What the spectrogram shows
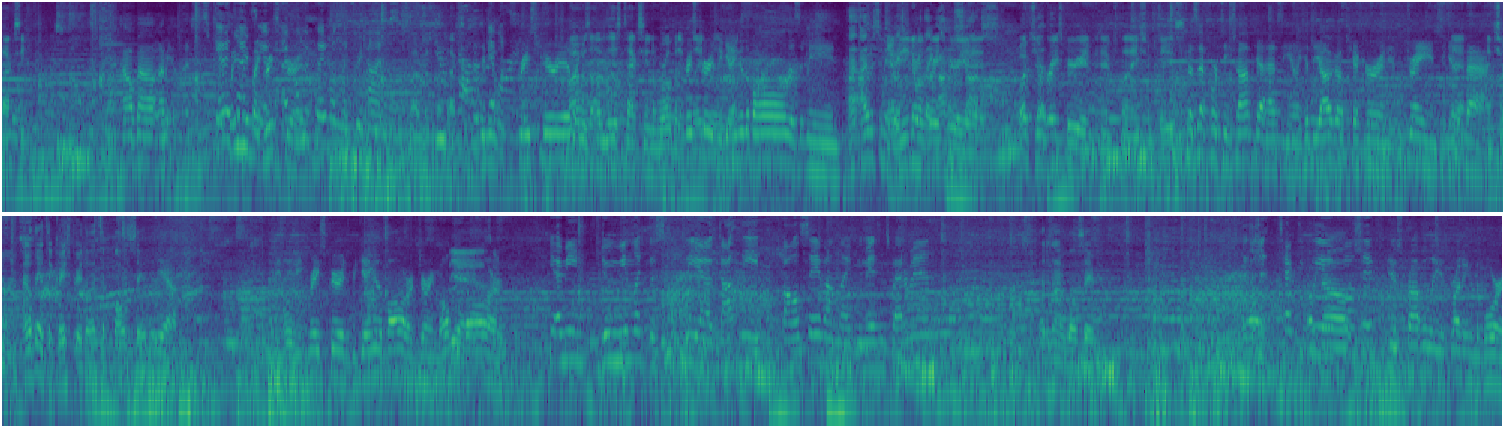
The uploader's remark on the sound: This week we are live. From the Silverball Saloon in East Rochester, NY.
